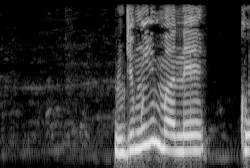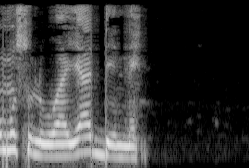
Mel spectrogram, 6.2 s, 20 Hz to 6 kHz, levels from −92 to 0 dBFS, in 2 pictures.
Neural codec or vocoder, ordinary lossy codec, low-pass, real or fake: none; AAC, 32 kbps; 5.4 kHz; real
